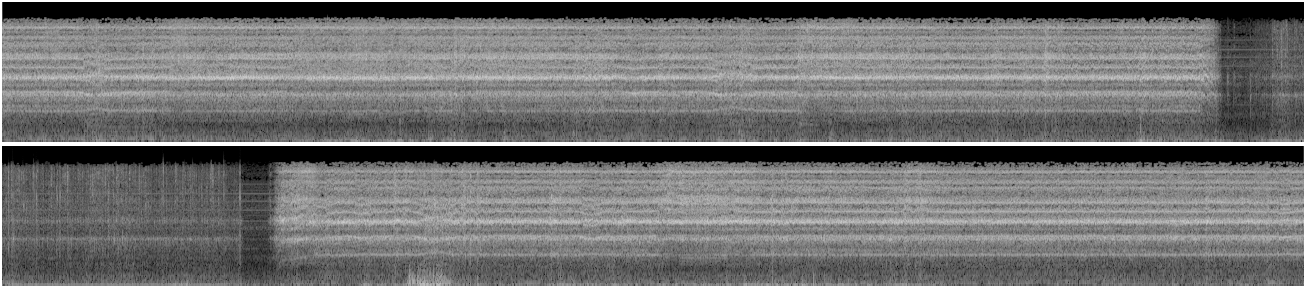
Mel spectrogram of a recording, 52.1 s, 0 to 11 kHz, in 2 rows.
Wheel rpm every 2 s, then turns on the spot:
160, 160, 160, 160, 160, 160, 160, 160, 160, 160, 160, 160, 30, 20, 20, 30, 150, 160, 160, 160, 160, 160, 160, 160, 160, 160.
24-30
